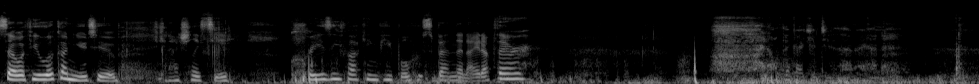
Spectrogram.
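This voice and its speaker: A woman talks with long, frequent pauses and big swings in loudness. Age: 30s. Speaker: travel vlogger. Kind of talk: casual vlog narration. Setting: outdoors. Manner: animated.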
